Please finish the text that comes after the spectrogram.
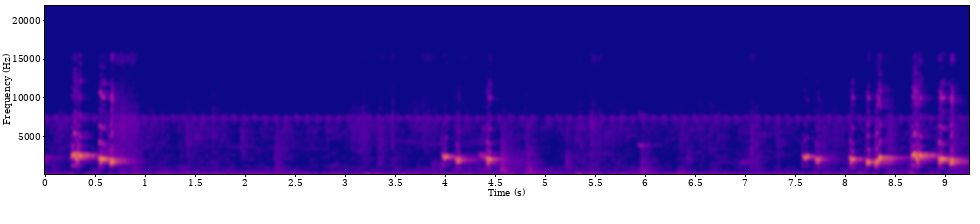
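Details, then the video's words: Sooty-headed bulbul singing loudly in the morning, short bursts of two or three bubbly whistled notes separated by pauses of several seconds, ending in a longer quick run; quiet low background hum. "BURUNG TRUCUK GACOR ROPEL NGUKLIK"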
